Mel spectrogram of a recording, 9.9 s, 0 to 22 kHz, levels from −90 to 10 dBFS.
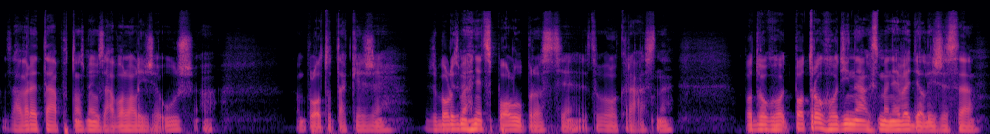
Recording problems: none

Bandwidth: 16.5 kHz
